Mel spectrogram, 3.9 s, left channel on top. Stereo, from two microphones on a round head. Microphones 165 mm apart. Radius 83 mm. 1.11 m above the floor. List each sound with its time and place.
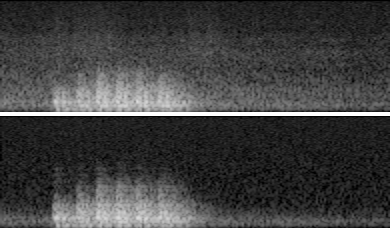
0.5 s knocking: 35° right (ahead or behind), 1.7 m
